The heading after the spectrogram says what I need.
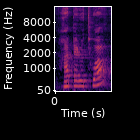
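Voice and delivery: ordinary delivery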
